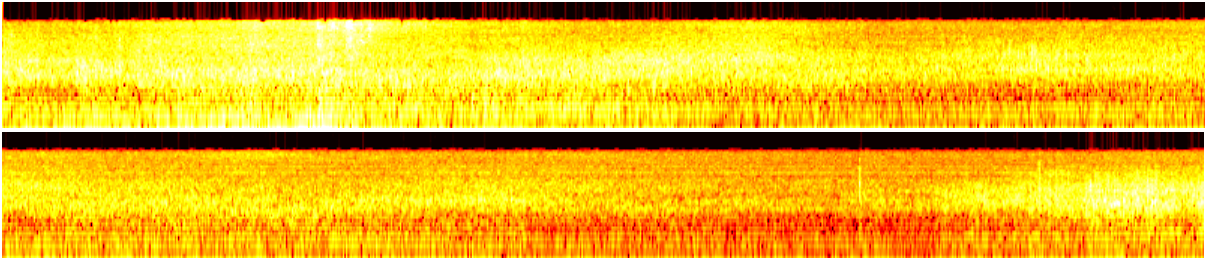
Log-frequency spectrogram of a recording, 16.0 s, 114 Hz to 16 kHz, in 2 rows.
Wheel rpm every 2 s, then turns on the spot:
0, 0, 0, 0, 0, 0, 0, 0.
none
